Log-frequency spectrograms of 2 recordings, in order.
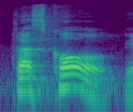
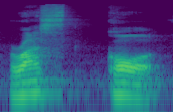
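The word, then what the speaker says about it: Rust Cohle: Untuk season pertama, diceritain ada dua detektif, namanya Russ Cole, ya. Tulisannya Cole sih, tapi dibacanya Cole. Russ Cole.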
